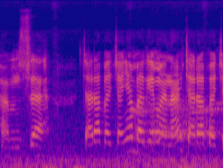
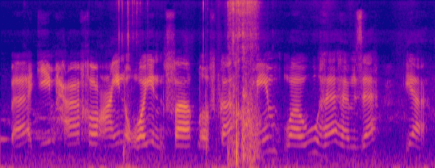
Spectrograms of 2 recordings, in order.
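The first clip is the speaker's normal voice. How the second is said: louder, rhythmic recital of the letters; loud letter drill; 6 dB louder, slower than usual. Shown as a demonstration. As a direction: call out each letter clearly, like a class drill. Drills letter list for children. (hafalan huruf dengan suara lantang)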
